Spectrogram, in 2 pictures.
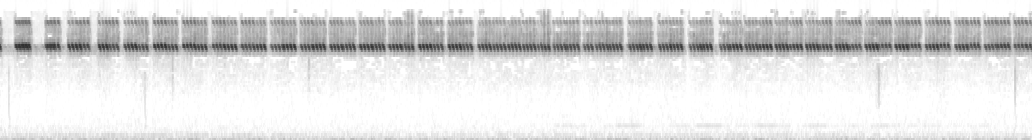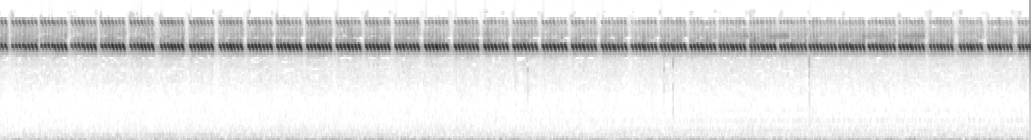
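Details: Rice-field cricket calling with a long, nearly unbroken high-pitched trill, fast pulses blurring into a continuous ringing buzz, over a quiet low hum.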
